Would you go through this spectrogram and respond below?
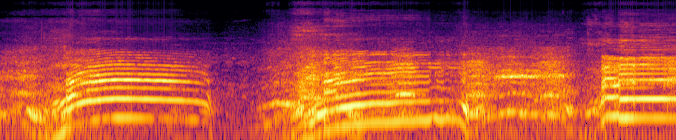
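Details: Cow lowing repeatedly: four sustained, resonant moos lasting two to three seconds each, the first rising then steady, later ones wavering, with brief pauses between them.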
